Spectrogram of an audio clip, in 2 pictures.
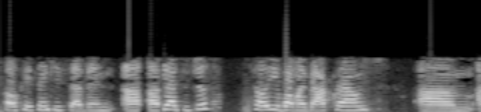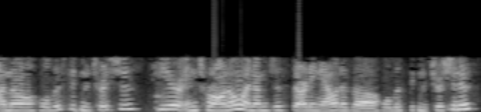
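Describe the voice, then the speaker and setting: A fairly high-voiced woman from Somalia guest hosts a live radio show, speaking hesitantly with lots of ums. She comes through a narrow, tinny phone line. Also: fairly quick. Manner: hesitant, many fillers, new to hosting. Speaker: guest host, holistic nutritionist. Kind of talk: casual live radio talk.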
